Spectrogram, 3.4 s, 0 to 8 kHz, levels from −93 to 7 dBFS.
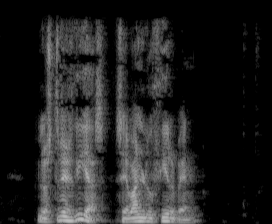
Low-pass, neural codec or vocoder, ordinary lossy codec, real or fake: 7.2 kHz; none; AAC, 48 kbps; real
